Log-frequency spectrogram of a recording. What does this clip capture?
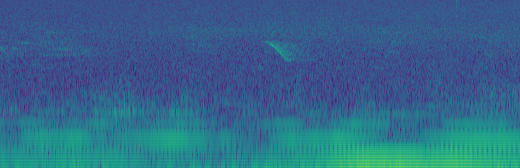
Wood Thrush, Veery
